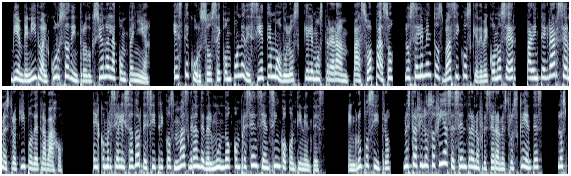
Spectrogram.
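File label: Spanish Latin America female narrative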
